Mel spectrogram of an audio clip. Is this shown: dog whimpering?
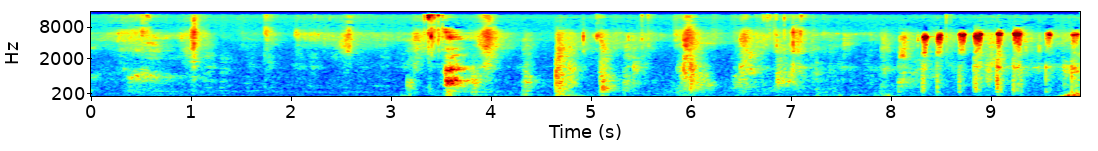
yes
